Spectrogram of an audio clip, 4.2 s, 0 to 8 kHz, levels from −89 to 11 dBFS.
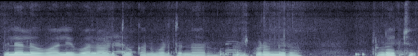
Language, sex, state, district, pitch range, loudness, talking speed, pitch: Telugu, male, Andhra Pradesh, Sri Satya Sai, 110-115 Hz, -16 LUFS, 115 wpm, 115 Hz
